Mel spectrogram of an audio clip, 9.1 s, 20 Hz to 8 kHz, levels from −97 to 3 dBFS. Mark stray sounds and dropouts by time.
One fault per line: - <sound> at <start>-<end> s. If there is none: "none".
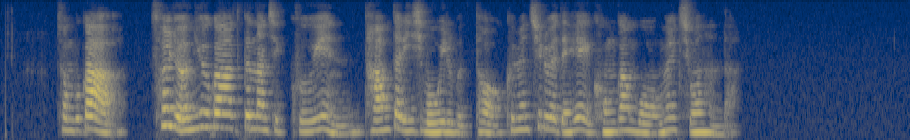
none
